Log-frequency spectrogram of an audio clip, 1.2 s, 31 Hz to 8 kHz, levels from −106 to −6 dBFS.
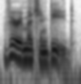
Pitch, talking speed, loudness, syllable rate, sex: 145 Hz, 145 wpm, -17 LUFS, 4.6 syllables/s, female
